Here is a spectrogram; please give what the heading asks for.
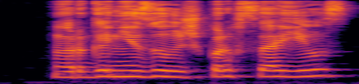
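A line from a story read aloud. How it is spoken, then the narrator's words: Snorting smirk. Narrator (Russian): хмыкнул Джек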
